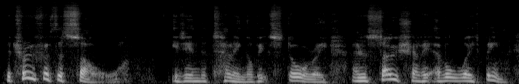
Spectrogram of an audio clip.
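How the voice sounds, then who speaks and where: A man with a husky, rough-edged voice reading his own writing as a theatrical, brooding spoken-word monologue, delivered deliberately and dramatically. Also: fairly high pitch, very animated, mellow. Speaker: writer reading own work.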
